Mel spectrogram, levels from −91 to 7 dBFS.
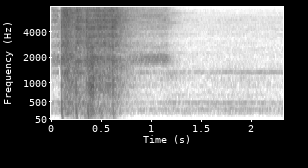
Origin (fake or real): fake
